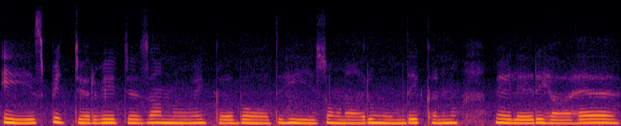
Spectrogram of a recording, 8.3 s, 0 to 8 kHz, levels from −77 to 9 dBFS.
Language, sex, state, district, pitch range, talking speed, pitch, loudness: Punjabi, female, Punjab, Kapurthala, 215-230 Hz, 100 wpm, 225 Hz, -14 LUFS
